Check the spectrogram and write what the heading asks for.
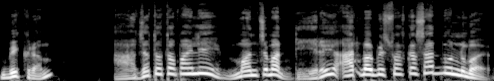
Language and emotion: Nepali, surprised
